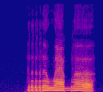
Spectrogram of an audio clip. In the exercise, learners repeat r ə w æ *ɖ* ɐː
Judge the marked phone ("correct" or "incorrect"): incorrect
